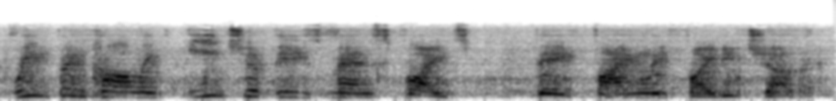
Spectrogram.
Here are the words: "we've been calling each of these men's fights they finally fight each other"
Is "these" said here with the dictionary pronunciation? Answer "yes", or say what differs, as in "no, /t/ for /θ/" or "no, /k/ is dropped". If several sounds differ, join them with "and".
yes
